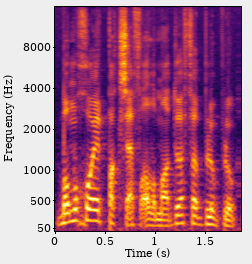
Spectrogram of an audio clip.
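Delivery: usual speaking voice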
